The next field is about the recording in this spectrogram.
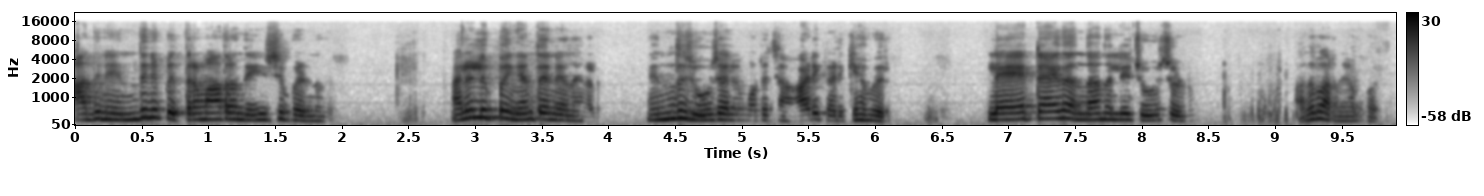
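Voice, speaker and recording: A woman's voice: medium pitch, quick pace, long pauses, close to an everyday voice. An actress playing a young wife and mother who pleads with her husband in a family short film. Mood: pleading.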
